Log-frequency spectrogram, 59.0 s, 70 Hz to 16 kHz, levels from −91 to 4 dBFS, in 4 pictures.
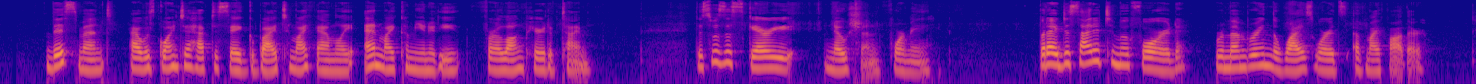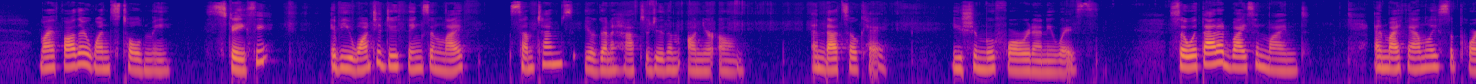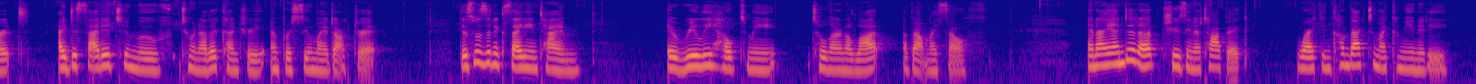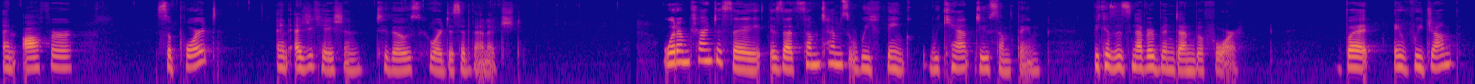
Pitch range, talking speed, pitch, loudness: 175-220 Hz, 165 wpm, 195 Hz, -34 LUFS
